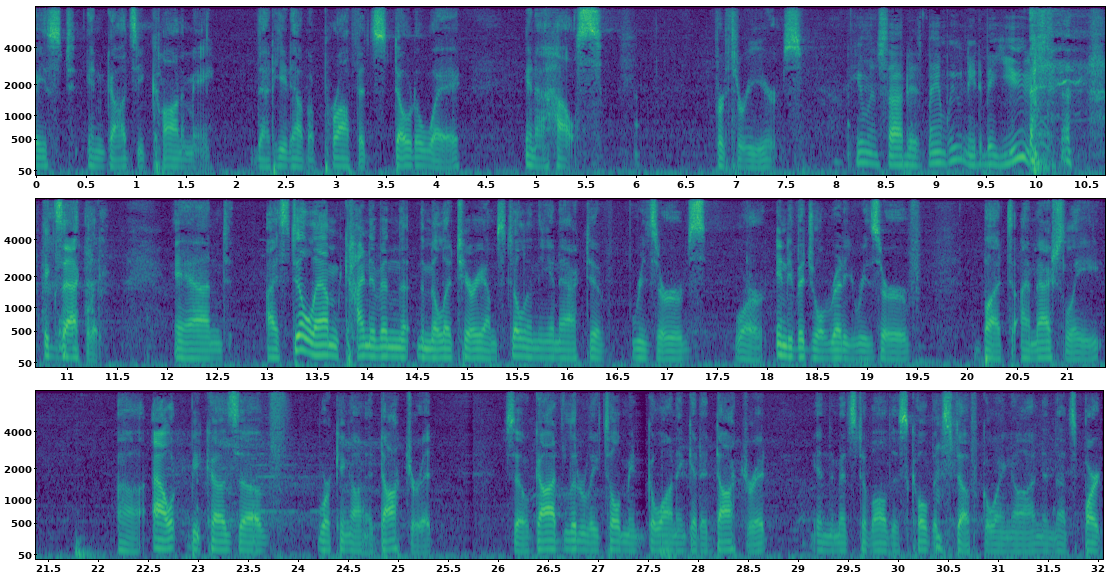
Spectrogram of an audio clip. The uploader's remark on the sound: Live from the Man Up Confrence Fort Mill SC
